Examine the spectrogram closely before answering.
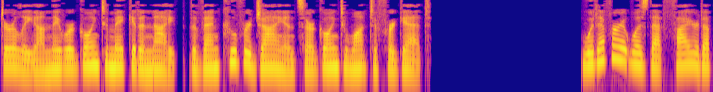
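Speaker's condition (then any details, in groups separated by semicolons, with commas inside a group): No condition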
